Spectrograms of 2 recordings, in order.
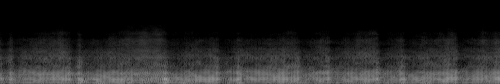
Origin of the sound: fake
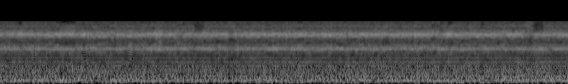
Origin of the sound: fake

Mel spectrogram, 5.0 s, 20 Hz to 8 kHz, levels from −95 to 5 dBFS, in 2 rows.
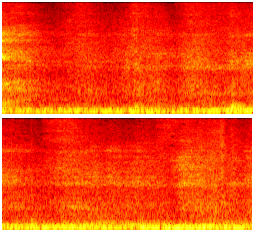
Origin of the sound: real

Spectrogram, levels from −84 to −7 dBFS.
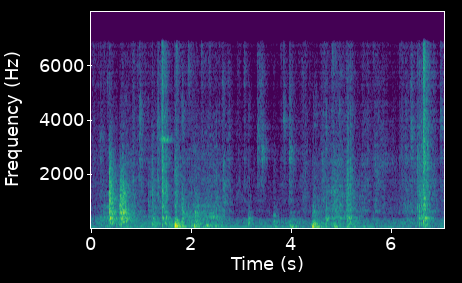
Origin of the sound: fake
